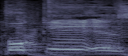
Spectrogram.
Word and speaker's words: Poké: Poké is the correct pronunciation with it.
